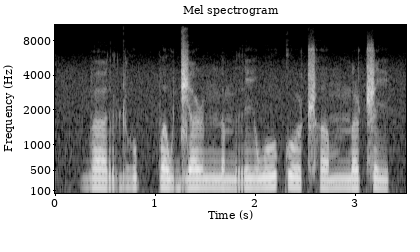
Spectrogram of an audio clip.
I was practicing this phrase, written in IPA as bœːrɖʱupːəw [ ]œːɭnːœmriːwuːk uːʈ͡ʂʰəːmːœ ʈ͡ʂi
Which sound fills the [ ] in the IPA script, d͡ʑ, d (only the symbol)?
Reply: d͡ʑ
